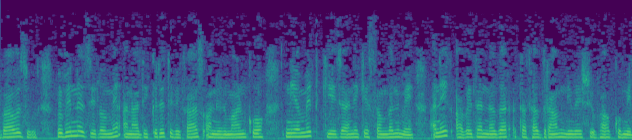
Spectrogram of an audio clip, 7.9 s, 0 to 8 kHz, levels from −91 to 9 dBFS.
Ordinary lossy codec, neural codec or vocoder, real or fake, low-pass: none; none; real; 7.2 kHz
